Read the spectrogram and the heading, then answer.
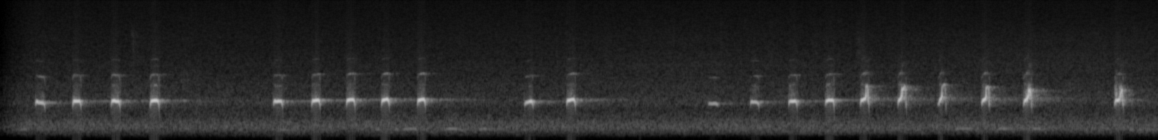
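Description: bird, boreal owl call

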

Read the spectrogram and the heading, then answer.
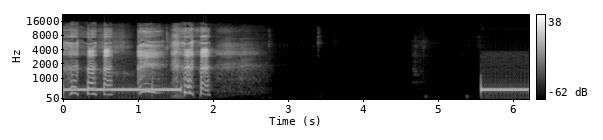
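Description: signal or alarm, phone call ringing tone

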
